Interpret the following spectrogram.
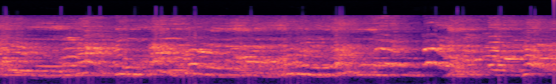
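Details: Malamute pack of six howling on cue from their owner; a busy chorus of overlapping quavering voices, with pitches gliding up and down in short woo-like phrases.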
